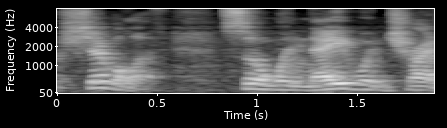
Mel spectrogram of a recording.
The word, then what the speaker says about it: shibboleth: of the letter H they struggled with their H's and so they had difficulty pronouncing the word shibboleth so when they would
